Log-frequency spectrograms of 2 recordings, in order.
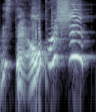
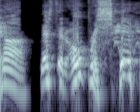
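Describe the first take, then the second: First: Very high, incredulous echo; can't believe what he just heard; squeaky high disbelieving repeat; amazed question. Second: Slow, unbothered confirmation; calmly setting him straight; slower, laid-back reply; matter-of-fact bartender. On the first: Repeating bartender's claim, amazed. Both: Retold or imitated.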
